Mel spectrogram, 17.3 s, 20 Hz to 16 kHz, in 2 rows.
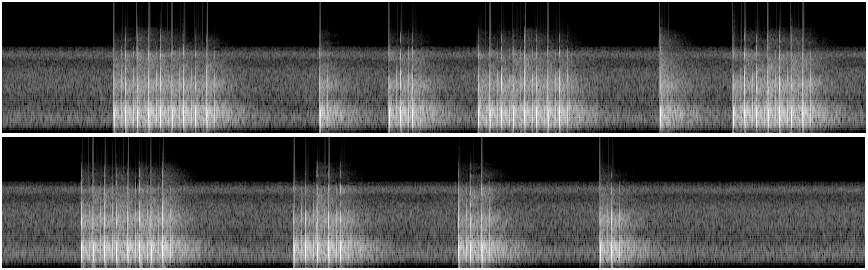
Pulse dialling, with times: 1.1-2.2 9
3.2-3.3 1
3.9-4.2 3
4.8-5.7 8
6.6-6.7 1
7.3-8.1 7
9.4-10.4 8
11.6-12.1 5
13.2-13.5 3
14.6-14.8 2

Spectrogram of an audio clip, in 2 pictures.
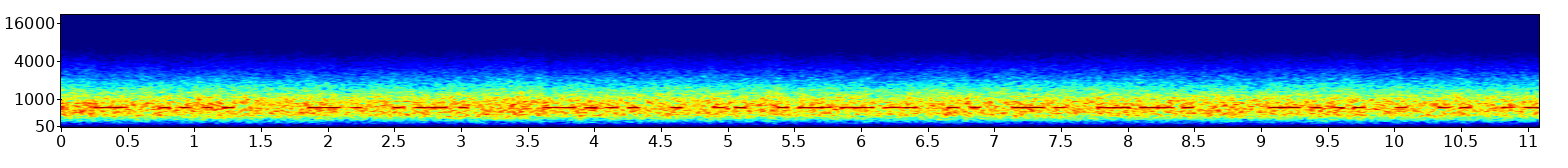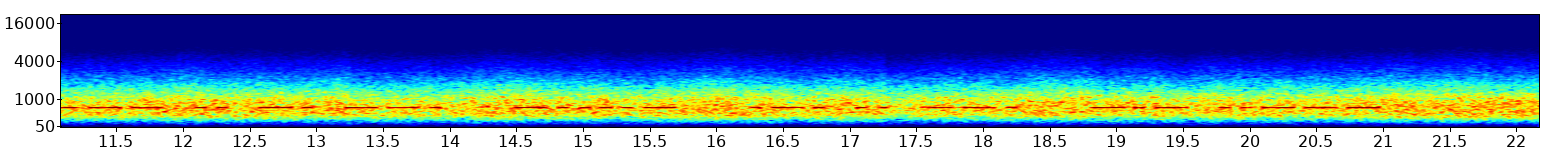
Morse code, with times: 0.0-1.3 …
1.8-3.0 NR
3.6-8.5 BEIJING
9.0-13.9 BEIJING
14.5-15.7 -
16.2-18.2 RIG
18.8-21.0 K2

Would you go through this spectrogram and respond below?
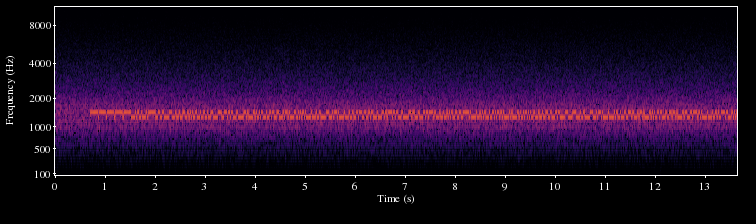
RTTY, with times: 2.0-2.3 IT
2.5-2.8 IS
3.0-4.1 LOCATED
4.3-5.1 WHERE
5.3-5.8 THE
6.0-7.6 PIANKATANK
7.8-8.6 RIVER
8.8-9.6 FEEDS
9.8-10.4 INTO
10.6-11.1 THE
11.4-13.1 CHESAPEAKE
13.2-13.7 …

